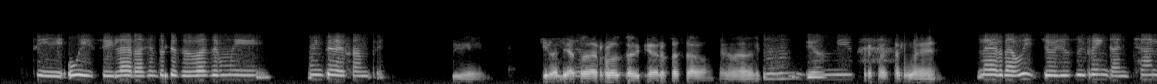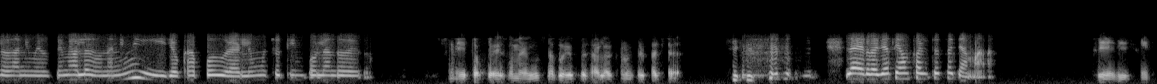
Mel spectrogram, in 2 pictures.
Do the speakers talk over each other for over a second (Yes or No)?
No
